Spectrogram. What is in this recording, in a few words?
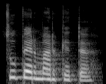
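"супермаркетӧ", Komi, female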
